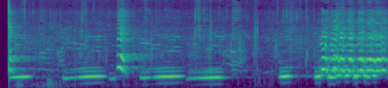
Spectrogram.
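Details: Three siamangs at Darling Downs Zoo, Australia, give loud, resonant hoots and barks with rising swoops, calling to establish their territory.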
